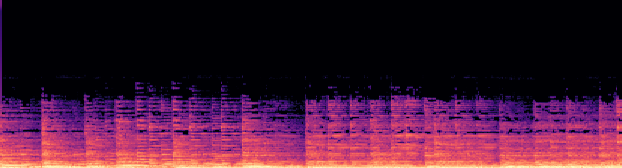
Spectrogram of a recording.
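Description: Grand piano playing jazz with a live trio, starting abruptly at full level. A steady low line runs underneath.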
